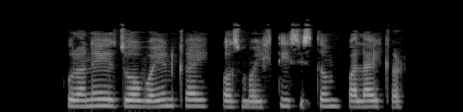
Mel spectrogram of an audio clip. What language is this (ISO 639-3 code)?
pus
